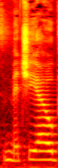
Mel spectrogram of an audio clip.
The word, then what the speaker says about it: Michio: I need a guy with a simple last name because mine is Michio, but like people are like Miko.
